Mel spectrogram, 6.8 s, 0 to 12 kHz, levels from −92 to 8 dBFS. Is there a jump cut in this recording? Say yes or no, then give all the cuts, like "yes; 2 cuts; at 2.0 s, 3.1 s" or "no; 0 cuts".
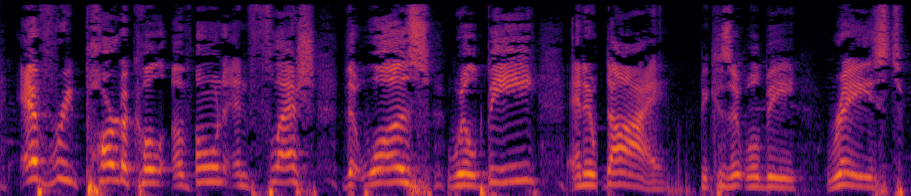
yes; 2 cuts; at 1.5 s, 4.5 s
